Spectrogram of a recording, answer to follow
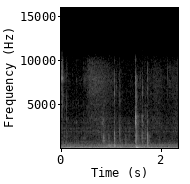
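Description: Faint computer keyboard typing: a few light keystrokes, with one sharper keystroke about one and a half seconds in.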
